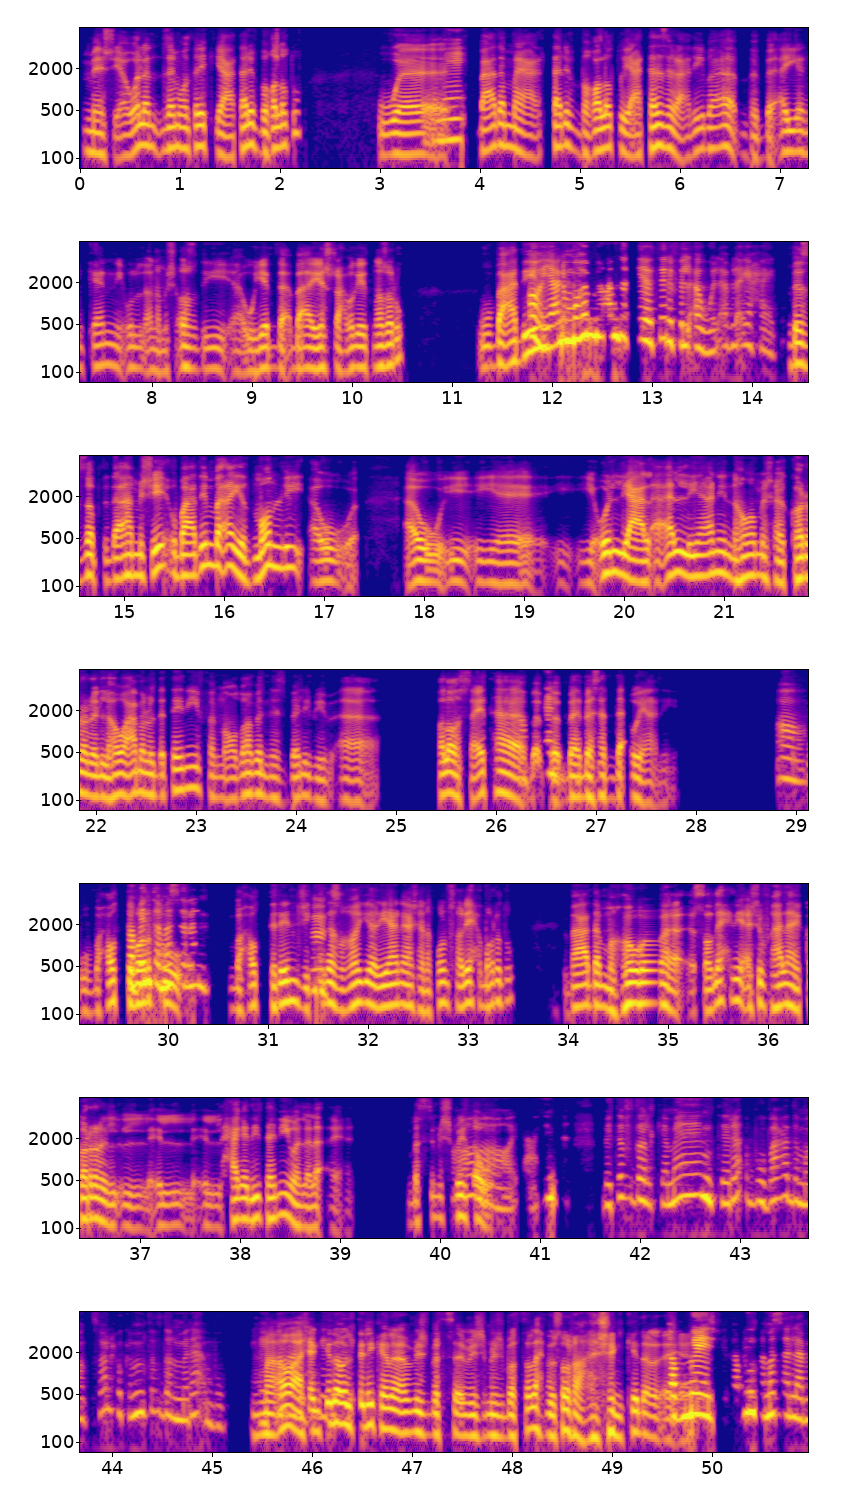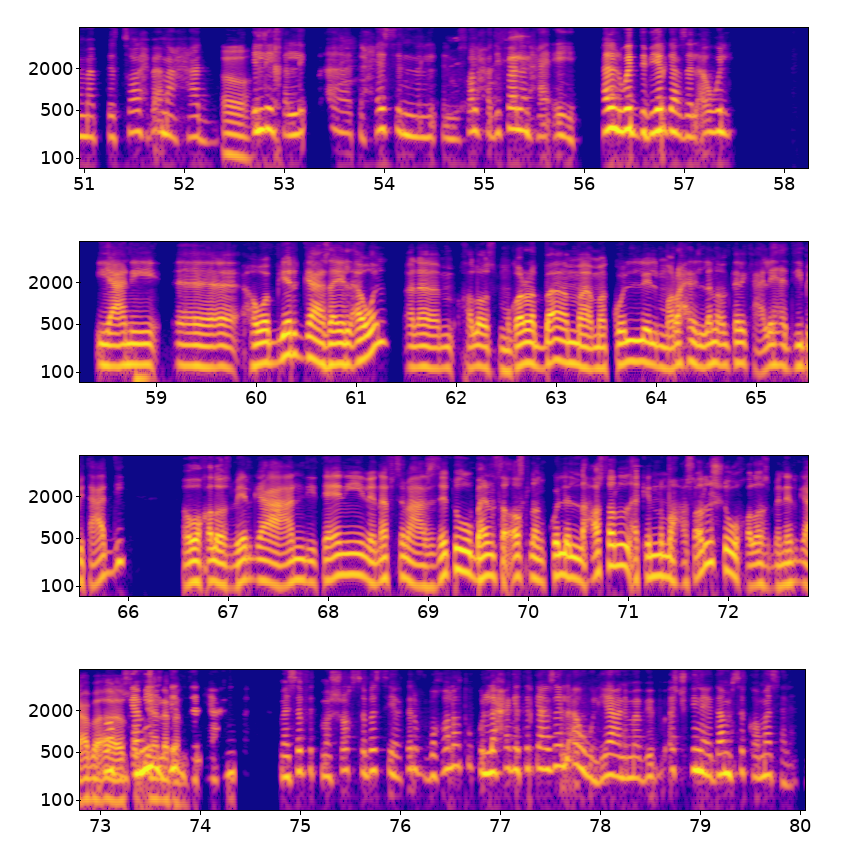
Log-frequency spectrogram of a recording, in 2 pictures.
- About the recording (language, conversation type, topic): Arabic, podcast, إيه اللي ممكن يخلّي المصالحة تكمّل وتبقى دايمة مش تهدئة مؤقتة؟
- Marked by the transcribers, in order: tapping; other background noise; distorted speech; in English: "Range"; static; laughing while speaking: "بسرعة عشان كده يعني"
